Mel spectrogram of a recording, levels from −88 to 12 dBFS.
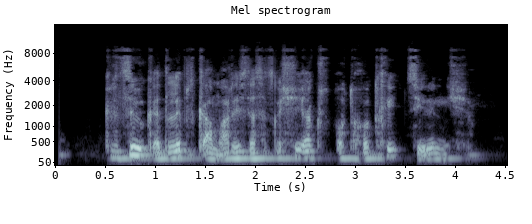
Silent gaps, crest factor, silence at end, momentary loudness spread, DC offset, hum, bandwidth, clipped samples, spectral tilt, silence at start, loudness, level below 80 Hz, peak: none; 18 dB; 0.3 s; 14 LU; under 0.1%; none; 9.4 kHz; under 0.1%; -6 dB/octave; 0.05 s; -20 LUFS; -58 dBFS; -2 dBFS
